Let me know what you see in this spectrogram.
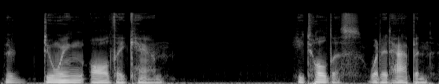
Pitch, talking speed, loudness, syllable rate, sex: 90 Hz, 150 wpm, -20 LUFS, 4.5 syllables/s, male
